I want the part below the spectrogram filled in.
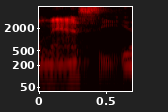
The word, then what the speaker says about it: Massey: It's Michael Massey.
